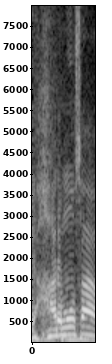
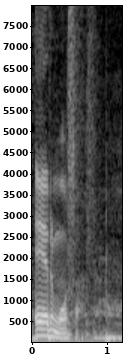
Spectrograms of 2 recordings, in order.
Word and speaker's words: hermosa: और hermosa, ये हारमोसा, बहुत लोग कहेंगे हारमोसा, क्योंकि HER लिखा है। फिर से बताता हूँ कि H साइलेंट होता है जब भी स्पेनिश भाषा में किसी शब्द के आगे वो आता है। तो इसको दूसरे शब्द से शुरू करेंगे, मतलब ई से, तो उसको बोलेंगे एरमोसा।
